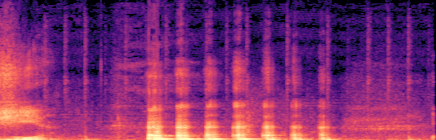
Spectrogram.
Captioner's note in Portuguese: Ha ha ha ha ha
